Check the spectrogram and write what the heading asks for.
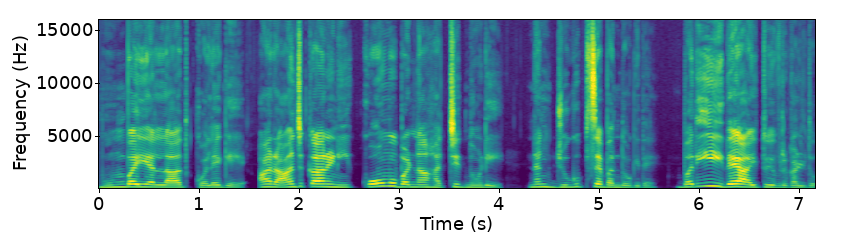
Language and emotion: Kannada, disgusted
